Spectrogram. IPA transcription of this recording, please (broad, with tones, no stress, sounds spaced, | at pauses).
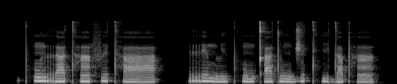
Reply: pʰ ũ˦ r a˨ tʰ ã˨ f ɪ˦ tʰ aː˨ | r e˦˨ m l i˨ pʰ ũ˨ m kʼ a˨ t u˨ ŋ d͡ʒ ɪ˦ tʰ i˨ d a˨ pʰ ã˨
